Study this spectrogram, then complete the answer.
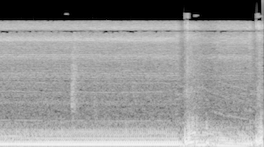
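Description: A car engine idles with a deep, steady exhaust rumble.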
